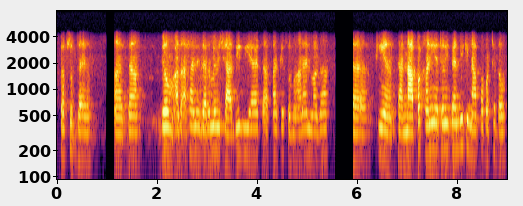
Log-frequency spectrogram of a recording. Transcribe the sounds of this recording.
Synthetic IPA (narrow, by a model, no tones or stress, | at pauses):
sɐbsʊb̚ʱd̪aːjõː | ãsã | d͡ʑoːɐɐsãɲd͡ʑeɡʱɐɾmẽbĩʃaːd̪iʋiaːɦet̪ɐːsãkʰeːsʊbʱaːɽ̃əɪnɪ̆ʋɐɡã | t̪ɐkiːə̃t͡ɕaːnaːpkʰaːɽ̃iɐtʰəɽ̃ipɐ̃ə̃nd̪ikinaːpəpɐʈʰə̃nd̪aoː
